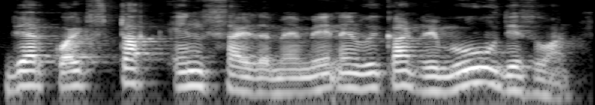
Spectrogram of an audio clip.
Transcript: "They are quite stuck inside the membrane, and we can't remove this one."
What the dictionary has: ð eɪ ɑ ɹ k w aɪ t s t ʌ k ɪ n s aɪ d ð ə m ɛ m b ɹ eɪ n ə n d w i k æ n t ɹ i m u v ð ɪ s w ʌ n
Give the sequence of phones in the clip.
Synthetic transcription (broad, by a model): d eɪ ɑ ɹ k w aɪ t s t ʌ k ɪ n s aɪ d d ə m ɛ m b eɪ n ə n d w i k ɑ n t ɹ i m u v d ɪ s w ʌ n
